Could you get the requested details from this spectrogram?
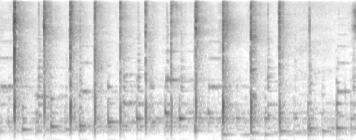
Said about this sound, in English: I, I really applaud the Anchor team for accessibility. In fact, here, here's an applause.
